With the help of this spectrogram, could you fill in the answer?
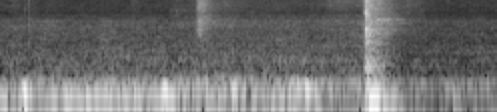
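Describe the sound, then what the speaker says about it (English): A travel trailer door thuds shut nearby with a single solid knock, preceded by a faint click, over a low steady rumble. "Gotta shut the door behind me because it's hot."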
